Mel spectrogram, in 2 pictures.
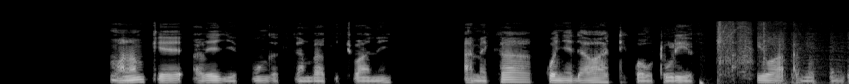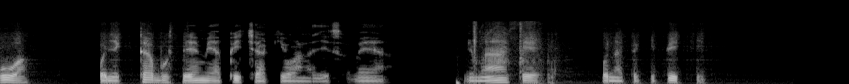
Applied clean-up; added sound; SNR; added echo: neural mask model RNNoise.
